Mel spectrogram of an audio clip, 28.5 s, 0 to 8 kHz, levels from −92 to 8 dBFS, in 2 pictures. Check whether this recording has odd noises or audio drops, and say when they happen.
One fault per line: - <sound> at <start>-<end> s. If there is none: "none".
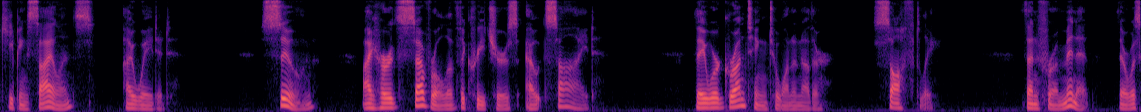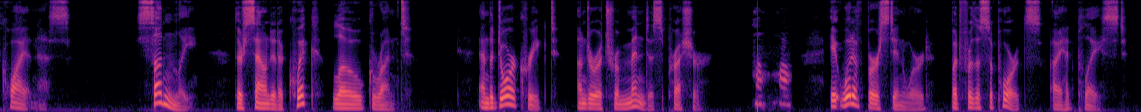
- laugh at 23.7-24.2 s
